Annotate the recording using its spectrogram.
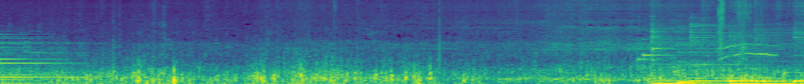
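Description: Background music fades out within the first second, leaving outdoor ambient noise with an irregular low rumble. About six and a half seconds in, the music comes back with loud, sustained bass notes.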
